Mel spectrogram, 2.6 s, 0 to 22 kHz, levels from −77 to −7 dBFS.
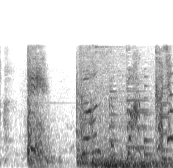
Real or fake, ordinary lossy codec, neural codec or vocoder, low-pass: real; none; none; 7.2 kHz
